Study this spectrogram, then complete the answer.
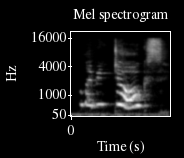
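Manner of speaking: high, loud cub voice; frightened fox child. Acted. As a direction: ask as a scared little one. Frightened small fox asks.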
